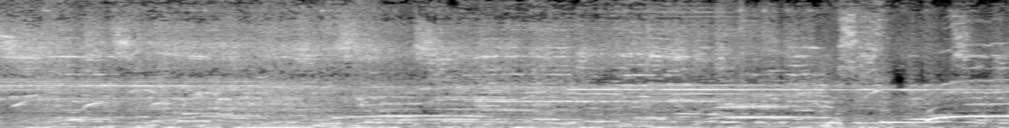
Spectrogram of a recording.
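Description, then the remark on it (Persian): A dense street crowd in Nazi Abad, Tehran, Iran, celebrates loudly after Iran's national team lost to the United States, with overlapping shouts and cheers, whistles and rising whoops, and car horns honking throughout, a constant festive din with no pauses. “یعنی نازی آباد بعد باخت تیم ملی خوشحالی کرده، میدونی یعنی چی؟”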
